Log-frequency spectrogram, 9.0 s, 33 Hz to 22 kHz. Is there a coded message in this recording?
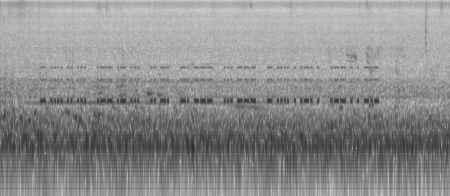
Yes: Morse code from 0.8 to 7.6 s, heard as a keyed tone, machine-sent, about 36 wpm, 780 Hz, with the noise inside a subway train. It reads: THIS WAS IN NO SO THERE WEEK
